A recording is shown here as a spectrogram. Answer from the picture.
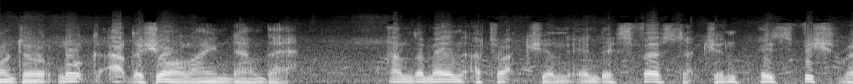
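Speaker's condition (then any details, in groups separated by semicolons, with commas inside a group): Motor neuron disease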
